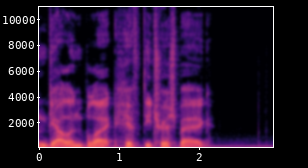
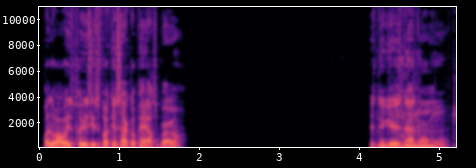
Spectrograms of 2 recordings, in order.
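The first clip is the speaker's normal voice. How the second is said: normal talking voice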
